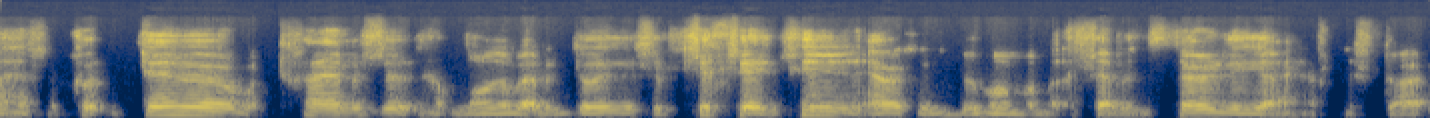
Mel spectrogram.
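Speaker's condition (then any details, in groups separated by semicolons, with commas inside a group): Tongue cancer surgery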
